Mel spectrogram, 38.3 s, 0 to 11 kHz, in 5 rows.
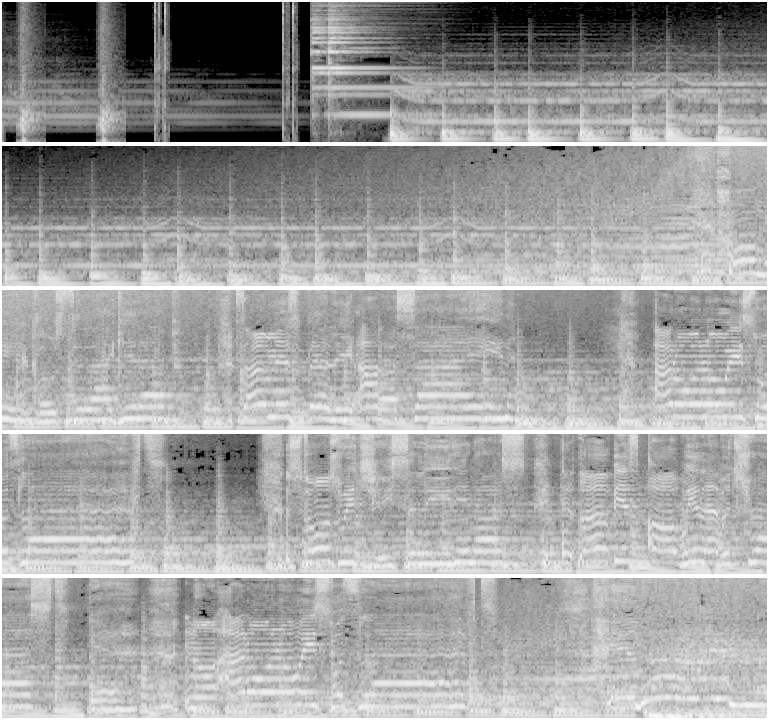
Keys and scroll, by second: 5.8 ctrl+shift+a, 7.1 ctrl+shift+a.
